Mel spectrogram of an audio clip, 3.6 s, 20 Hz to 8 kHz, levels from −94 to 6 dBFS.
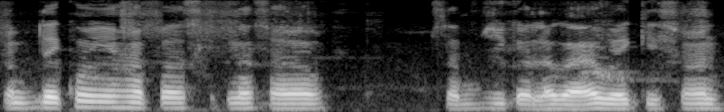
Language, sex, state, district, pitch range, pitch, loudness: Chhattisgarhi, female, Chhattisgarh, Rajnandgaon, 125-140 Hz, 130 Hz, -15 LUFS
